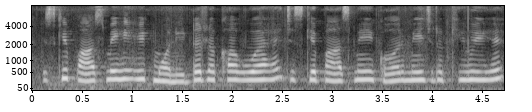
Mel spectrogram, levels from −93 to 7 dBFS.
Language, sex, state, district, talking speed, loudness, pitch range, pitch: Hindi, female, Uttar Pradesh, Lalitpur, 230 wpm, -13 LUFS, 245-270 Hz, 260 Hz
